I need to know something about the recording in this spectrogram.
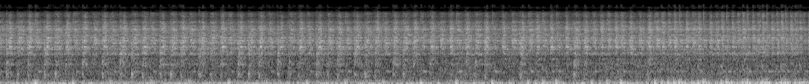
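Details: VW TDI diesel in 1950 Willys Wagon on Jeep Wrangler chassis, first start after swap: uneven, lumpy idle with irregular clatter, no steady rhythm; rough running, injection timing possibly off and later re-timed.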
